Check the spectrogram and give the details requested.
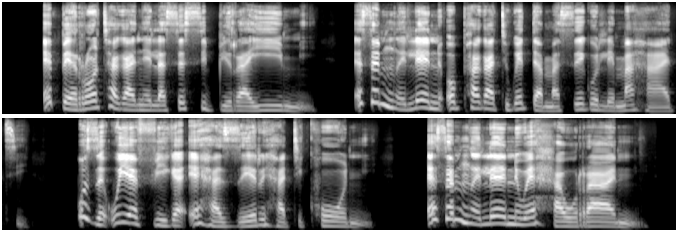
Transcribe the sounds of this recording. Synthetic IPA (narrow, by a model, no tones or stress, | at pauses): ɛb̥ʱɛrɔtʰaɣaɲɛlasesib̥ʱirajiːmḭ | ɛsem̩ŋ͡ǀʱɛleniʔɔpʰaɣatʰiɣwɛd̥ʱamasɛɣɔlɛmahaːtʰi | ɣuzɛʔujefiɣaʔɛɦazeɾihatʰikʰoːnḭ | ɛsem̩ŋ͡ǀʱɛleniwɛhawuraːni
